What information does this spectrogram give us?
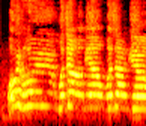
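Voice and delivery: high, excited mock cheer; excited yell. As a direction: cheer it out like a thrilled fan. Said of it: "संता जोर जोर से चिल्लाया". (ऊँची आवाज़ में जोश से चिल्लाना)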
